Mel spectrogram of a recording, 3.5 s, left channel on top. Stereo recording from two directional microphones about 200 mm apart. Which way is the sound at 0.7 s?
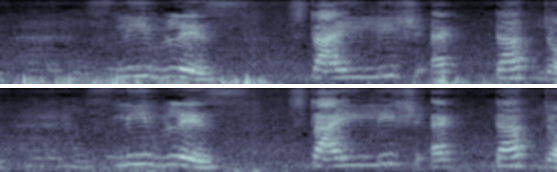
20° left (ahead or behind).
